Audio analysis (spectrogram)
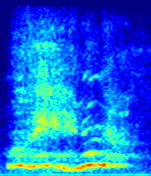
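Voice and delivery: squeaky high mock dismay; mock disappointment. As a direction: pretend to be hurt, way up high.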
